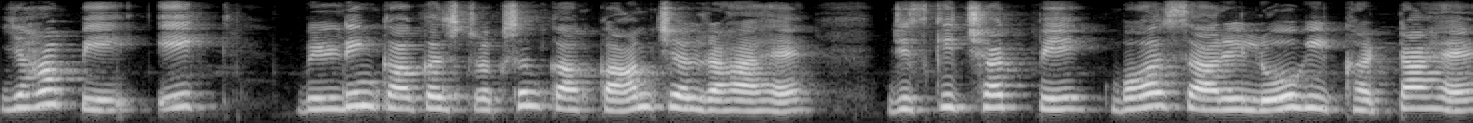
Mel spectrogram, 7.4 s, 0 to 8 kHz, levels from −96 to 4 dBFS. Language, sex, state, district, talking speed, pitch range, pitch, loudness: Hindi, female, Bihar, Darbhanga, 155 wpm, 220-275 Hz, 245 Hz, -16 LUFS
